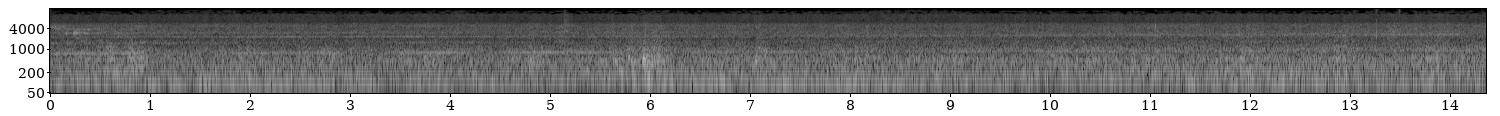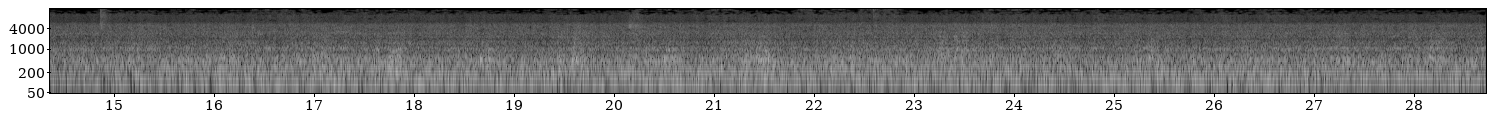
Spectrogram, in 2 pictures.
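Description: Tokyo Metro 08 series train's Mitsubishi IGBT-VVVF inverter and traction motors whining with a slowly rising pitch as the train picks up speed, over steady wheel-on-rail rumble heard inside the car. The whine fades about halfway through, leaving the running noise a little louder and steady.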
